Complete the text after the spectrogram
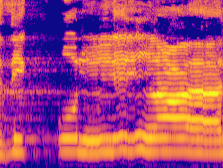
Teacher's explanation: ادغام کریں گے لیکن غنہ نہیں کریں گے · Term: ادغام بلا غنہ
